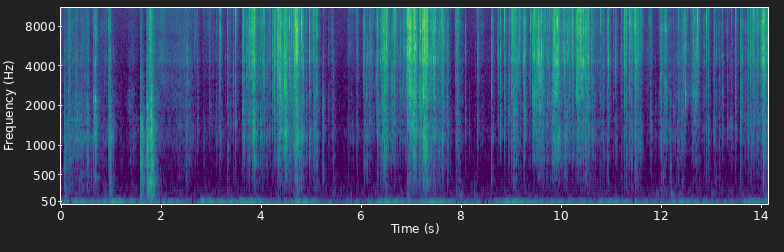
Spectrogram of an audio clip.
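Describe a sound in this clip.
Cards rustle and tap as they are handled on a table.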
